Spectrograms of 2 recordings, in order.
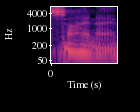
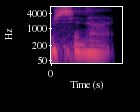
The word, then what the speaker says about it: Sinai: to moshe on mount sinai or some people pronounce it sinai but in hebrew sinai he said tell the people of israel when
